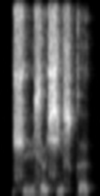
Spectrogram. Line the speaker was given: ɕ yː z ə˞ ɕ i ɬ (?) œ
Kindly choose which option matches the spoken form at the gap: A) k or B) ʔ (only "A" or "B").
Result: A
